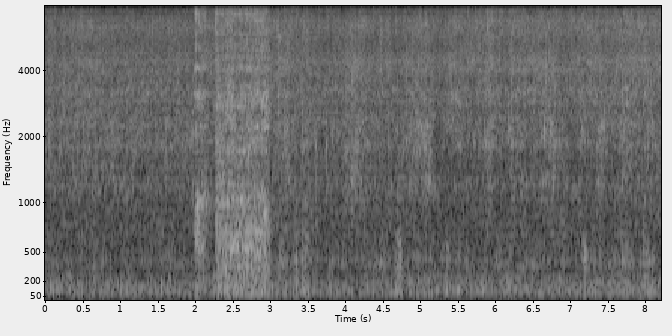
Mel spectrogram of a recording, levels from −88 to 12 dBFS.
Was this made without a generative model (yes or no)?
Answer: no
